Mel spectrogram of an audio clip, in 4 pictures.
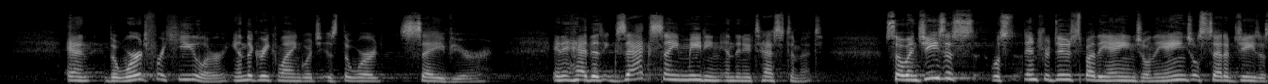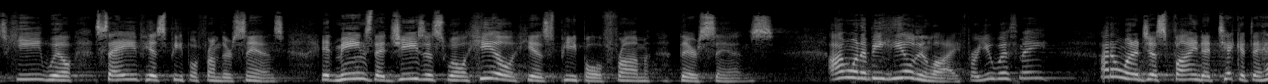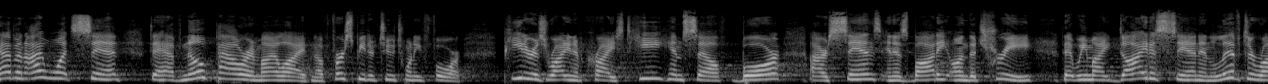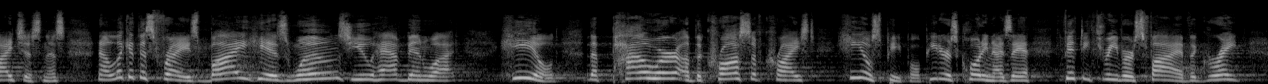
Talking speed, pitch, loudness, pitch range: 175 wpm, 210 Hz, -26 LUFS, 185-235 Hz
